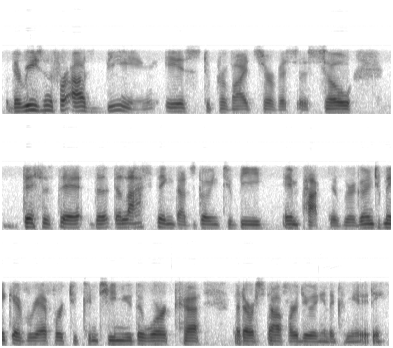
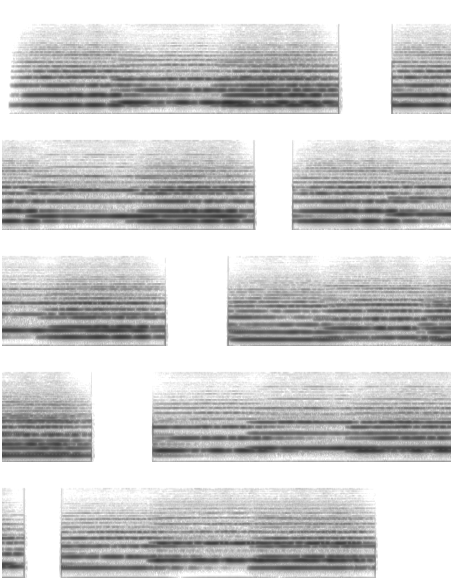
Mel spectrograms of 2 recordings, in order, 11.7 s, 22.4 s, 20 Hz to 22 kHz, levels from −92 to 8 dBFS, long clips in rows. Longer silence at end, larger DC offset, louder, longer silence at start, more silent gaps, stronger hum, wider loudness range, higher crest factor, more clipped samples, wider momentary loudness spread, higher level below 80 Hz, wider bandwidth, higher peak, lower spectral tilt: second, 0.05 s vs 0.75 s; second, under 0.1% vs 0.2%; second, -24 LUFS vs -20 LUFS; about the same, 0.05 s vs 0.1 s; second, none vs 3.40-3.88 s, 7.04-7.36 s, 10.64-11.20 s, 14.40-14.96 s, 18.21-18.51 s; neither; about the same, 3 LU vs 3 LU; first, 22 dB vs 14 dB; neither; about the same, 9 LU vs 9 LU; first, -64 dBFS vs -72 dBFS; second, 4.4 kHz vs 9.2 kHz; first, -2 dBFS vs -6 dBFS; first, -9 dB/octave vs -4 dB/octave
